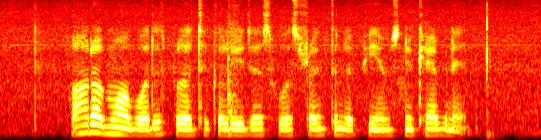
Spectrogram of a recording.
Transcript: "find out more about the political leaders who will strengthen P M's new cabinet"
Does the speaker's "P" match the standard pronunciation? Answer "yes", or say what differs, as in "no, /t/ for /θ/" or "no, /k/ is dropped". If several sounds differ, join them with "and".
yes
